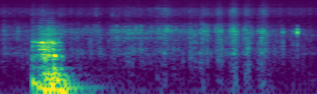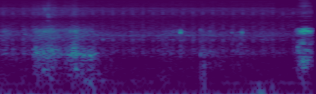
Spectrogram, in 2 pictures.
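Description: A loud, deep clunk about half a second in, then bubble wrap crinkling and crackling with small clicks as it is pulled off a resin ball-jointed doll, dying away over the last couple of seconds.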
